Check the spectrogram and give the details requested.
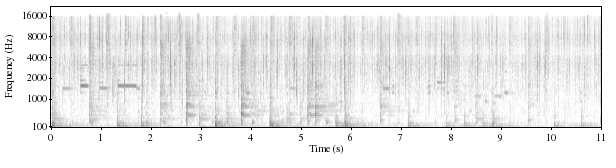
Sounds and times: big fire 0:00.0 - 0:11.0
live drums 0:00.0 - 0:11.0

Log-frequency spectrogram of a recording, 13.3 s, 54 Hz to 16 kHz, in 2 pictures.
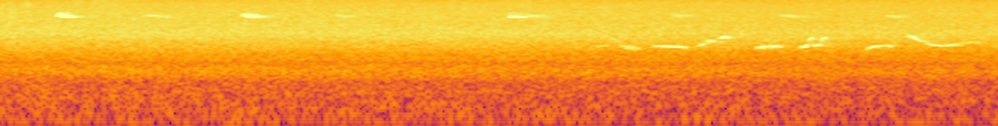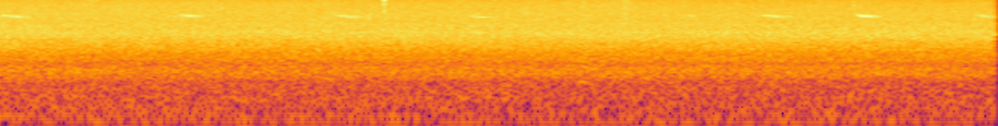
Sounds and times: wind in the leaves 0:00.0 - 0:13.3

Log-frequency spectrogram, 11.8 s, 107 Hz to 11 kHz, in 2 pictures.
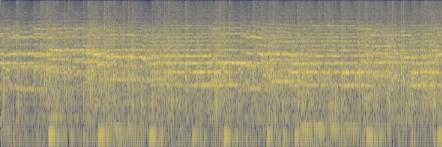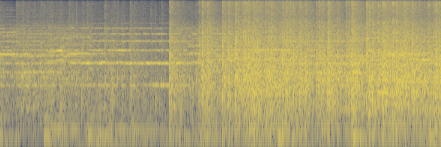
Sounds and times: Firecrackers 0:00.0 - 0:11.7
Traditional festival parade 0:00.0 - 0:11.7
Fireworks sound 0:08.2 - 0:11.7

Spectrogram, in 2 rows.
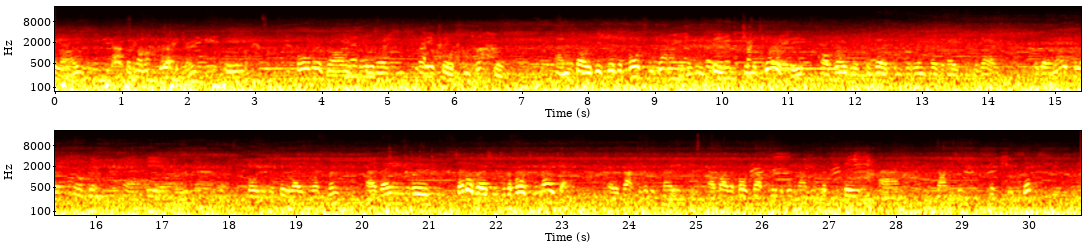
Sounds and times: engines modern and old 0:00.0 - 0:30.7
voices 0:00.0 - 0:30.7
road building 0:10.4 - 0:30.7
steam organ 0:11.5 - 0:30.7

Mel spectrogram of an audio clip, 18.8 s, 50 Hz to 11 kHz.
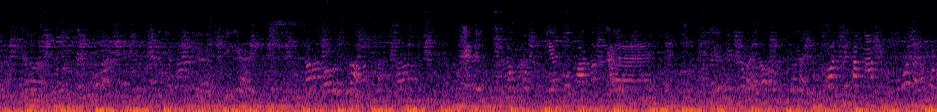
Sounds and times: music 0:00.0 - 0:18.7
voices 0:00.0 - 0:18.7

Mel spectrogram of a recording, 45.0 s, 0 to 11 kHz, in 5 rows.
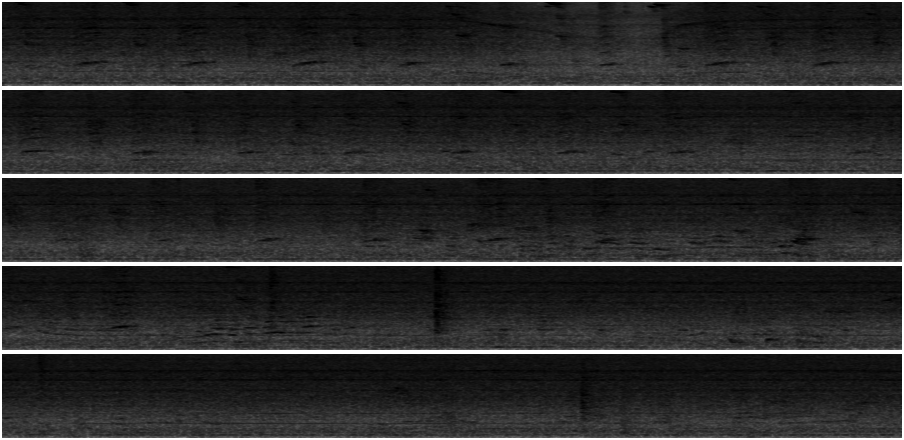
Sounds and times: small fish factory 0:00.0 - 0:45.0

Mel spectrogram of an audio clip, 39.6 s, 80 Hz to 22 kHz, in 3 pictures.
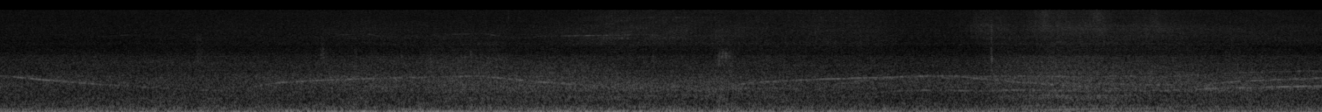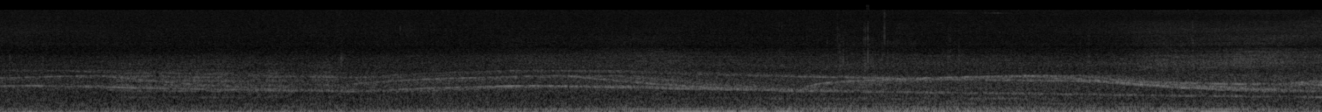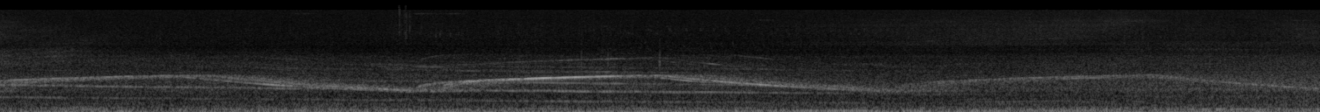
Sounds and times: sirens 0:00.0 - 0:39.6
people walking in the parking lot 0:20.4 - 0:25.4

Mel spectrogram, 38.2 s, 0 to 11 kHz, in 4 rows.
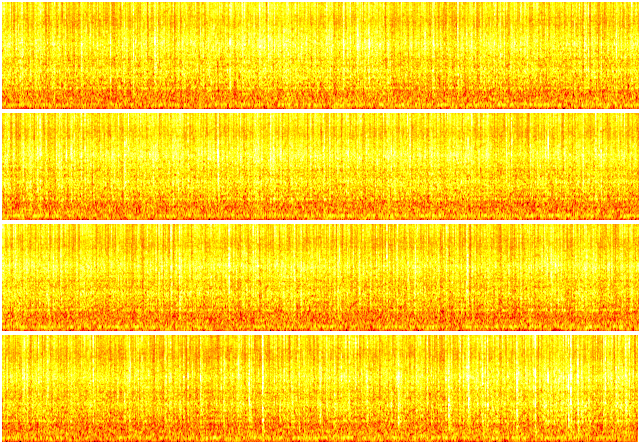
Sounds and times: Heavy rain 0:00.0 - 0:38.2

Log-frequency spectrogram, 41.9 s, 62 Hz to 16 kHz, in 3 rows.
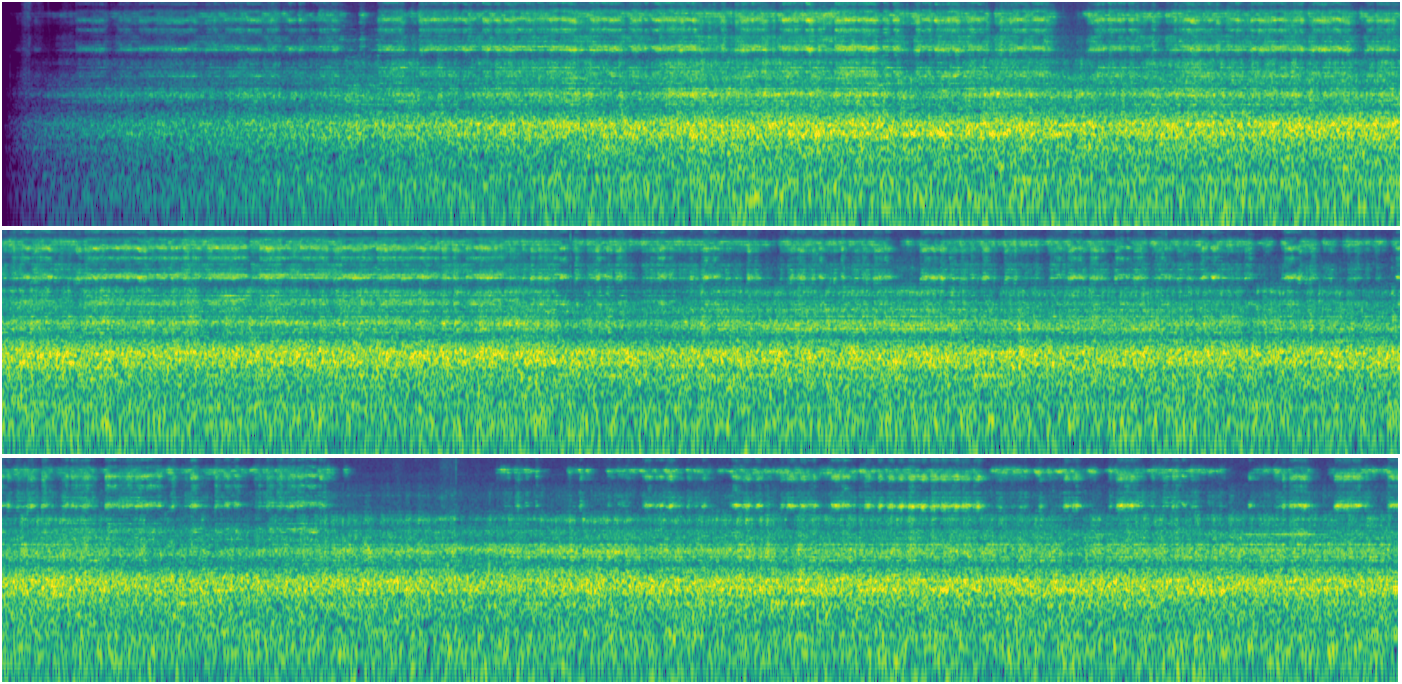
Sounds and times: old rusty conveyor 0:00.1 - 0:41.9

